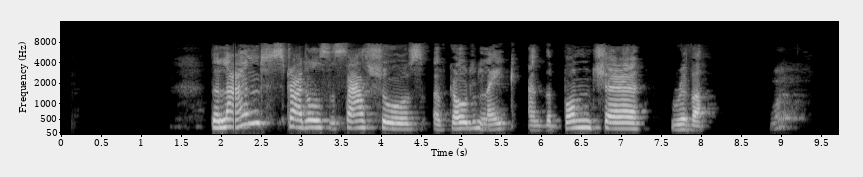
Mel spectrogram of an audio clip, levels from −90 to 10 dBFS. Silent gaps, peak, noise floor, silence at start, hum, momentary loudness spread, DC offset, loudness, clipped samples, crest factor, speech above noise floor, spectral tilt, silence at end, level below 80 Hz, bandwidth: 7.55-7.63 s, 8.34-8.86 s; -2 dBFS; under -90 dBFS; 1.9 s; none; 14 LU; under 0.1%; -16 LUFS; under 0.1%; 16 dB; over 74 dB; -3.5 dB/octave; 0.6 s; -66 dBFS; 8 kHz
